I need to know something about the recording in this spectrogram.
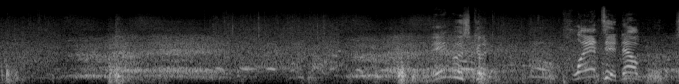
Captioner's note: crowd cheering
